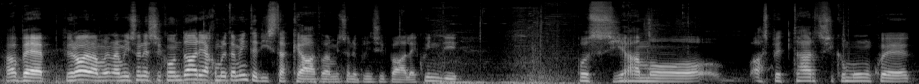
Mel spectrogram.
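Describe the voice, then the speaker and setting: Higher-pitched Italian man, sardonic gamer. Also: moderate pace, slight background noise. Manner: sardonic, blunt. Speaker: video game streamer. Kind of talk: casual gameplay commentary. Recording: faint game music behind.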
